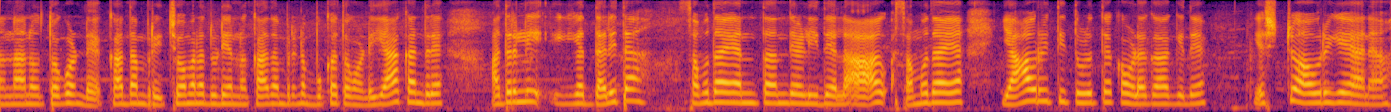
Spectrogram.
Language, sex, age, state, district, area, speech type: Kannada, female, 18-30, Karnataka, Vijayanagara, rural, spontaneous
